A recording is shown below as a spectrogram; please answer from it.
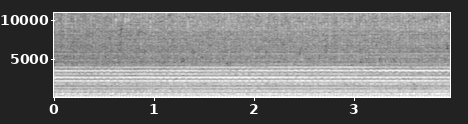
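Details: VW EA111 petrol engine idling after timing belt and tensioner replacement, with a steady high whirring hum over an even pulse. The strange noise came from the oil filter and was solved by replacing the filter.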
